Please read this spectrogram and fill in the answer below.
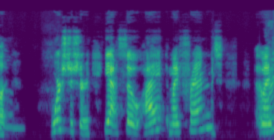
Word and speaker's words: Worcestershire: And everybody's so used to saying like Worcestershire, no, not, but it's Worcestershire, Worcestershire. Worcestershire sauce.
